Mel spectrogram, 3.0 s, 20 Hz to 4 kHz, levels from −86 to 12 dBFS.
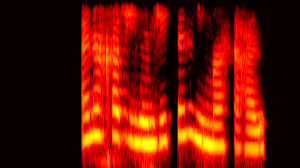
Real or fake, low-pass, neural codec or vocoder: fake; 3.6 kHz; codec, 16 kHz, 1 kbps, X-Codec, HuBERT features, trained on balanced general audio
